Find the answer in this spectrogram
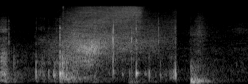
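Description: Handling noise as a hand grabs the camera: rustling with a few small clicks, and a short low thump near the end.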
